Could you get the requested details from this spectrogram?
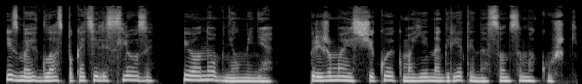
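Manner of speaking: plain reading voice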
